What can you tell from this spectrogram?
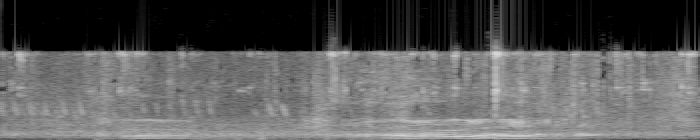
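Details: Alaskan Malamute, a pet dog at home, giving a whining, wavering vocalization with a rising and falling pitch, strongest near the end, over a faint background hum.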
